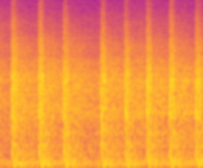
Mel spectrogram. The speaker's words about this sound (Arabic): سمعنا طرقا عنيفا على الباب انخلعت له قلوبنا.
